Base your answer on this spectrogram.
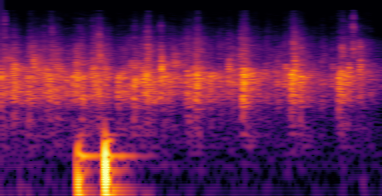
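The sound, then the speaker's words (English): An audience applauds to welcome a speaker introducing a film at a screening. The clapping is brisk and sustained, with a couple of dull low thumps early on. “So I'd like you to welcome José Manuel.”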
